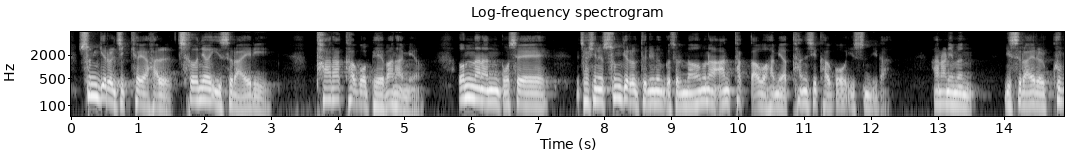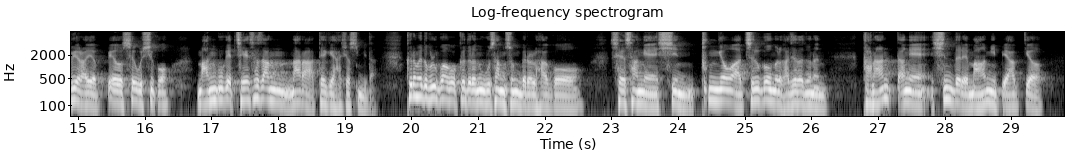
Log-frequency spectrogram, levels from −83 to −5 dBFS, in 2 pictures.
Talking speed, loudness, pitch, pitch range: 275 characters per minute, -19 LUFS, 115 Hz, 100-130 Hz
